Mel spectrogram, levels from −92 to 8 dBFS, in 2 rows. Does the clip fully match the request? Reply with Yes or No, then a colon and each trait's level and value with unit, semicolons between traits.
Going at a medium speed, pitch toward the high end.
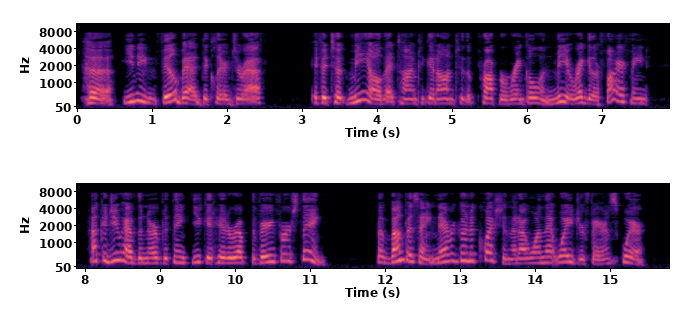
No: fast, 225 wpm; high, 220 Hz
